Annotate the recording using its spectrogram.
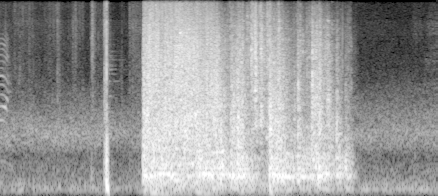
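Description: A football kicked hard once, a sharp thud about a second in, followed by a loud, raspy shout of frustration lasting about two seconds.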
